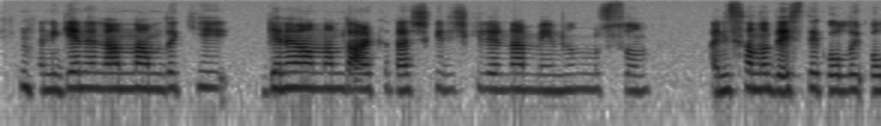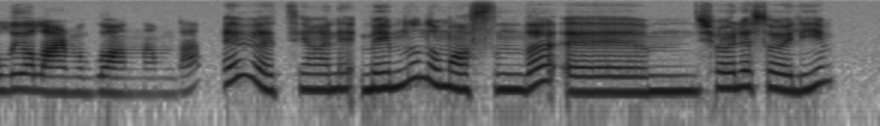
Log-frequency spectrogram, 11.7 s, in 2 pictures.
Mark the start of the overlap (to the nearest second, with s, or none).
none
